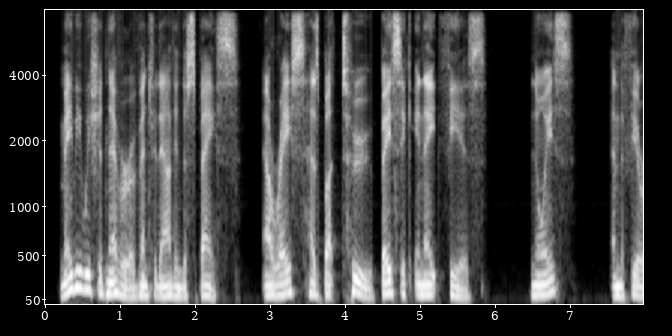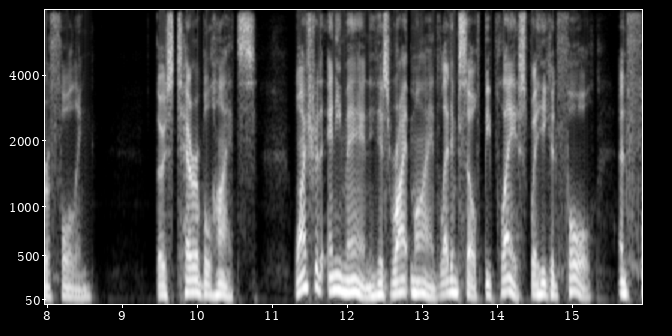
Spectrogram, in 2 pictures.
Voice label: Sci-Fi Audiobook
